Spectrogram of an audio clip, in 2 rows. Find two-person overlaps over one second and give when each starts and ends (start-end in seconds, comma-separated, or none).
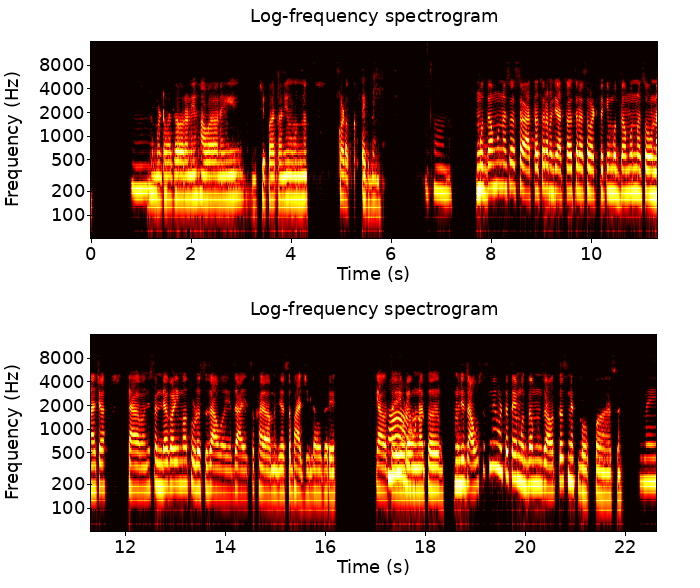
none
